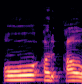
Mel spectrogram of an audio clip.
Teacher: कंठोष्ठ में कंठ प्लस ओष्ठ दोनों से बोलते हैं ना, तो कंठोष्ठ कहते हैं इसे।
